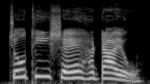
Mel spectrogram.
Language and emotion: Sindhi, neutral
